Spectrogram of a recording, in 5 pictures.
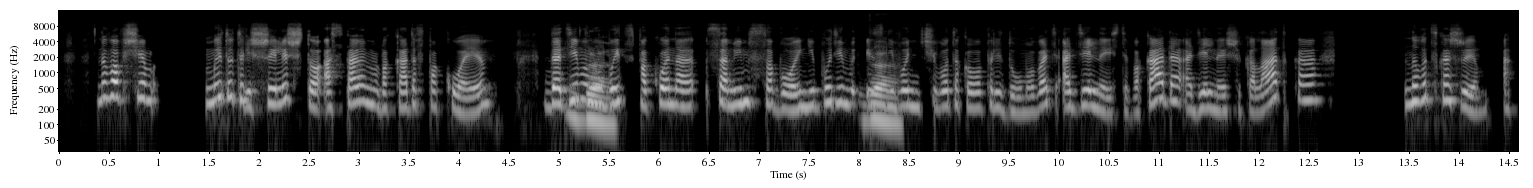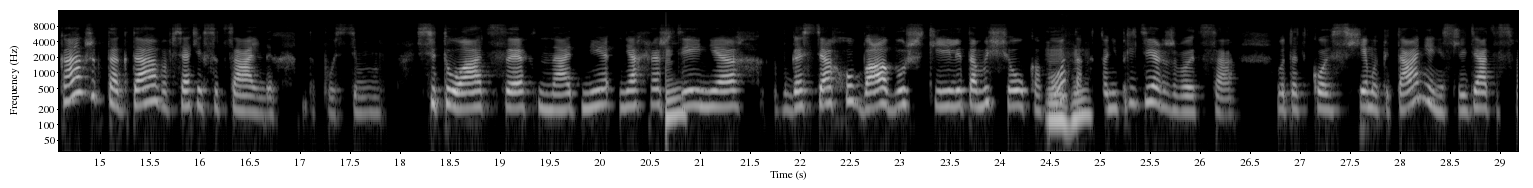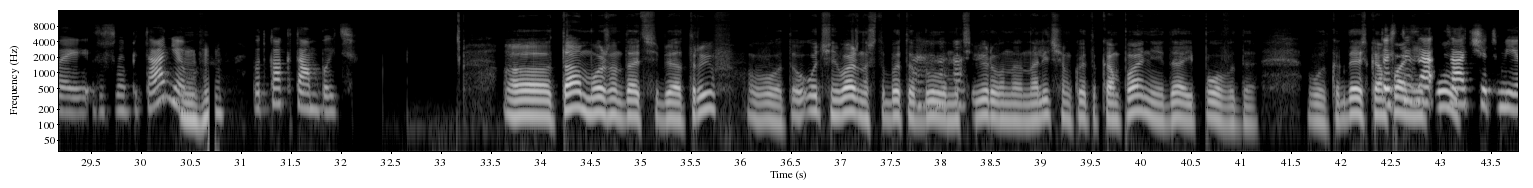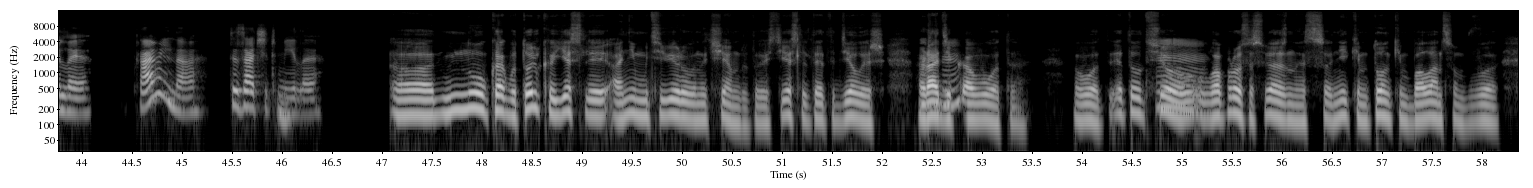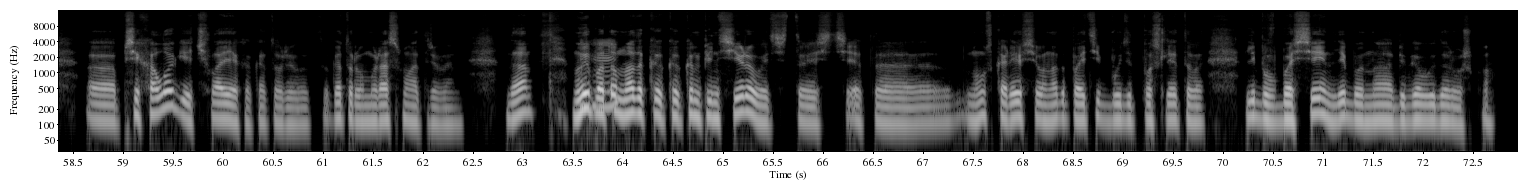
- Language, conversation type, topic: Russian, podcast, Что помогает тебе есть меньше сладкого?
- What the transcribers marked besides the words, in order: tapping; chuckle; in English: "читмилы"; in English: "читмилы?"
